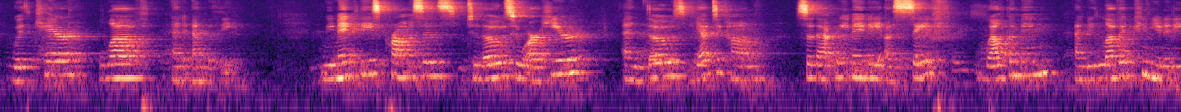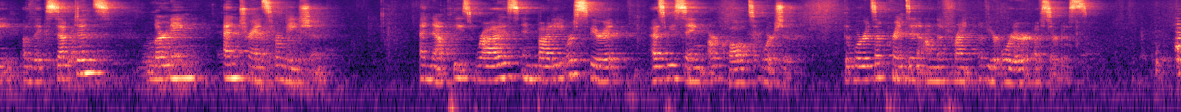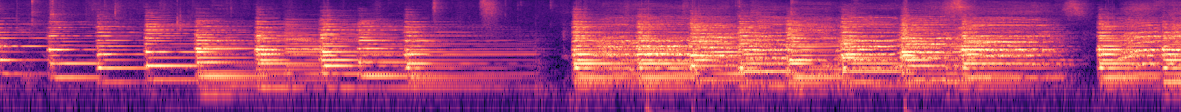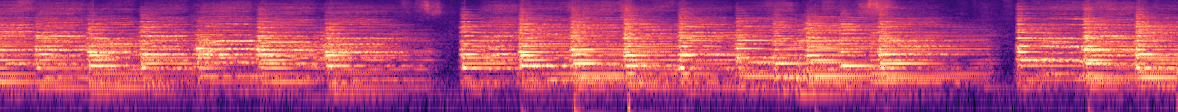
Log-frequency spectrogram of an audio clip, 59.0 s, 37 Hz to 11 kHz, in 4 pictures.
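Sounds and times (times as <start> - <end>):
grand piano: 26.6 - 59.0
congregation singing a hymn: 29.6 - 59.0.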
